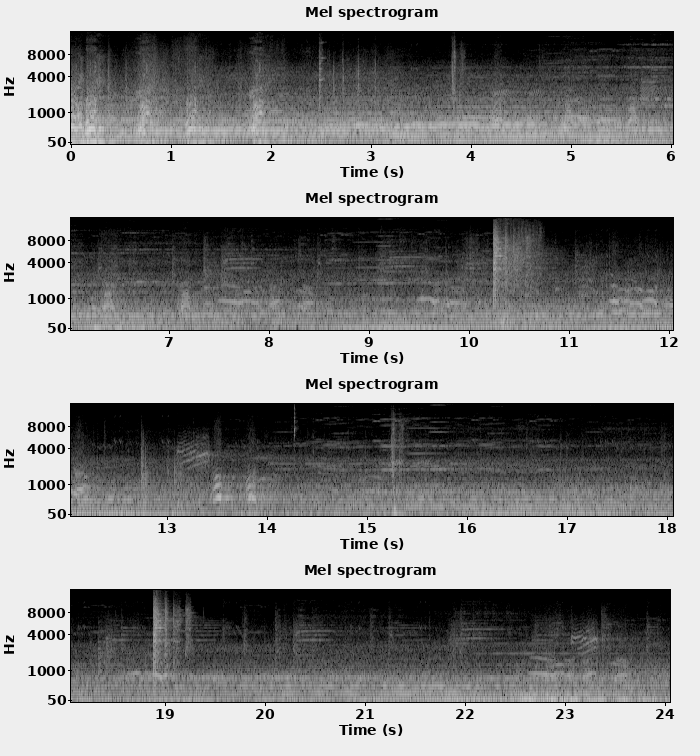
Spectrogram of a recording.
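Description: Hounds barking and whimpering in the kennels of an army camp at Ostagar in Dragon Age: Origins, repeated yips and barks at mid distance over ambient sound and talking voices.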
